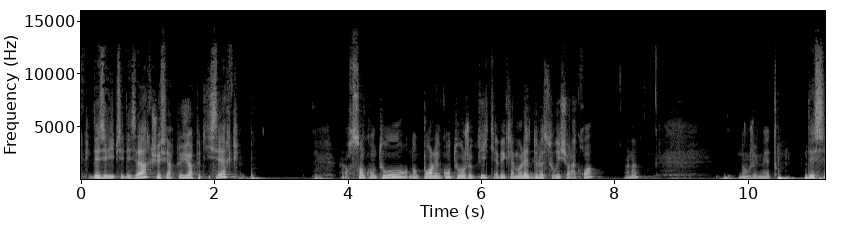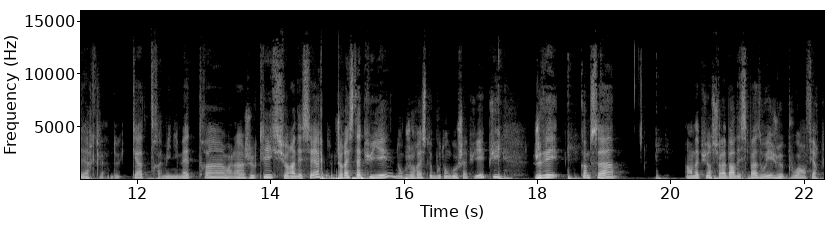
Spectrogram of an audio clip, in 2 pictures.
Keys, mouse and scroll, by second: 0.0-1.1 middle drag, 0.4-0.8 scroll up 1, 1.8 click, 2.5-3.6 ctrl+drag, 7.3 middle click, 8.3 click, 9.5 click, 10.4 KP_4, 10.6 Tab, 10.8 KP_4, 11.0 Tab, 12.0 click, 13.3-22.3 drag, 17.4 space, 18.5 space, 19.8 space, 20.6 space.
